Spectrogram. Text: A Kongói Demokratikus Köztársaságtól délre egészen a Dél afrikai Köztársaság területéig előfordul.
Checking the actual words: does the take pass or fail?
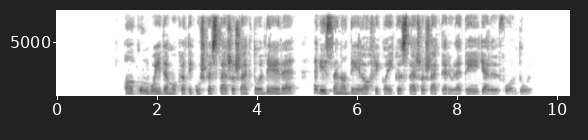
pass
